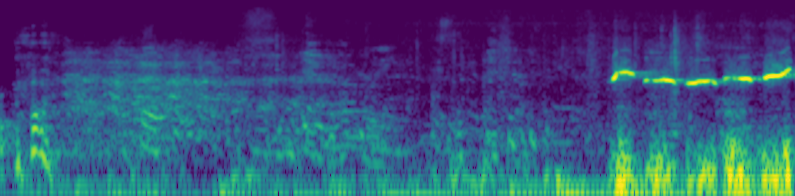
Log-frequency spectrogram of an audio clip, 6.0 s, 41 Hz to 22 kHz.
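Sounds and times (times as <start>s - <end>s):
laughter: 0.0s - 5.7s
speech: 0.1s - 1.4s
person whistling a short tune: 4.6s - 5.9s.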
